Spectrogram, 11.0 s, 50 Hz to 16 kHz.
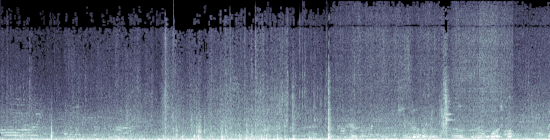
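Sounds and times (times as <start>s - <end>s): chatter of many voices: 0.0s - 11.0s.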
